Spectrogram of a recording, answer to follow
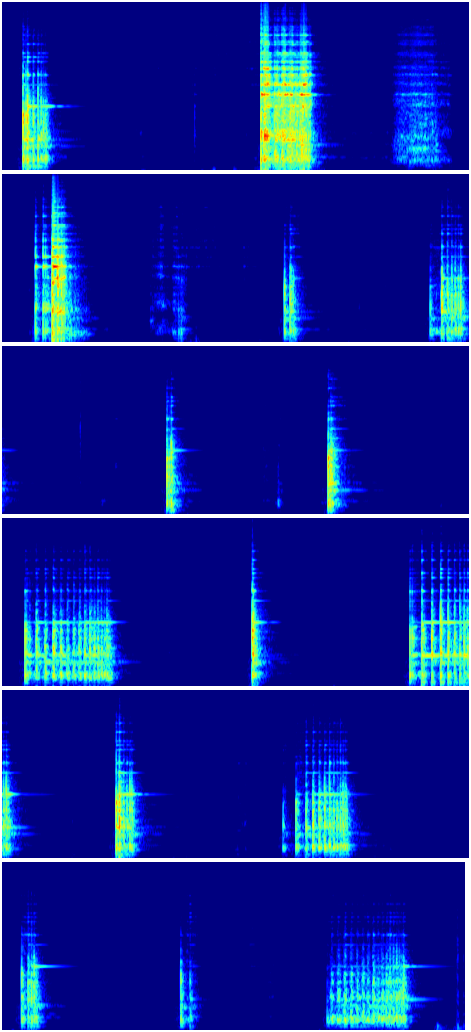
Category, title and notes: Sound effects > Objects / House appliances
Picking up and dropping a ceramic plate on a countertop.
